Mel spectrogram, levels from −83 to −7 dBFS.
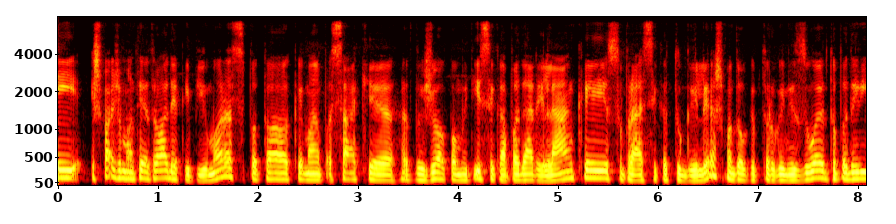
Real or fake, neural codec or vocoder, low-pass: real; none; 7.2 kHz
